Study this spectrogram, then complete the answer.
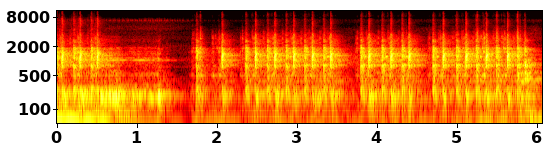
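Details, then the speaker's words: Oliver 1250 gas tractor (Fiat) cranking slowly even with the battery at a good 12 volts and a jump pack on. The starter labours in short uneven bursts, about four strokes a second, and the engine never catches. "that is terrible it just you can hear it just like it's trying to grab and go but it just doesn't have the guts anymore and that really is bad"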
